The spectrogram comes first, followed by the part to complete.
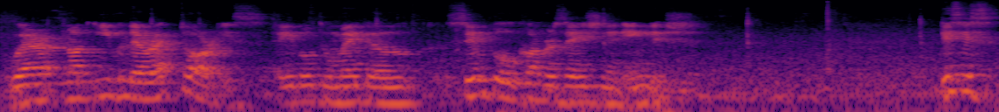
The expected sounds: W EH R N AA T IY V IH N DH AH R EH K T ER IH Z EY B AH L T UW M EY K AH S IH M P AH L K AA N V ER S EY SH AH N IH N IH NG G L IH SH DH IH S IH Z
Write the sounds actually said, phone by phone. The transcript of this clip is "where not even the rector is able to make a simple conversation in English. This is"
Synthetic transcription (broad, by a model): W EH R N AA T IY V IH N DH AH R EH K T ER IH Z EY B AH L T UW M EY K AH S IH M P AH L K AA N V ER S EY SH AH N IH N IH NG G L IH SH DH IH S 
